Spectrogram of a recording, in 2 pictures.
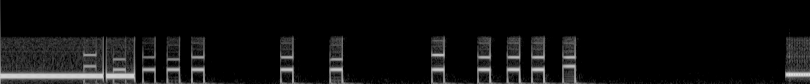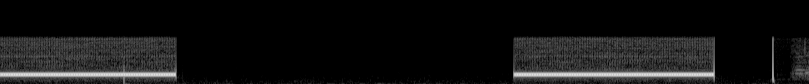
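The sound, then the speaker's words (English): A steady dial tone gives way to a quick series of about a dozen touch-tone keypad beeps, followed by two long, evenly spaced ringback tones separated by silence, as a phone call is placed to a Subway sandwich shop. No voices. “but she called a Subway sandwich shop.”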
